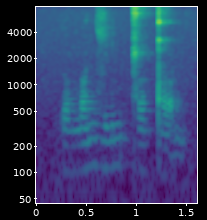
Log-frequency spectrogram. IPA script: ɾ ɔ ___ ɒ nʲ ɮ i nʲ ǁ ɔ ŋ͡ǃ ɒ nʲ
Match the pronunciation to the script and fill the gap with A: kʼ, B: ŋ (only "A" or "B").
B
